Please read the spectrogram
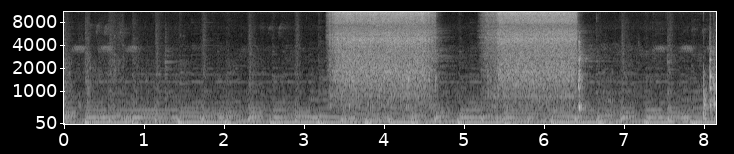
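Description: Two blasts of compressed air hissing from an air-hose blow gun at about 30 psi into a pressure-cooker lid, a test of whether its pressure weight will lift. Each blast lasts a little over a second, with a short gap between.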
